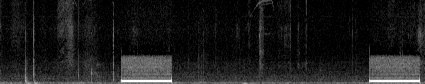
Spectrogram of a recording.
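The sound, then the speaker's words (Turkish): Telephone ringback tone on a call that is not connecting: two steady, mid-pitched one-second tones separated by about four seconds of near silence, with a low background hum throughout. “E, düşmüyor yine Esra Hanım telefonu. Düşüyor şimdi.”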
